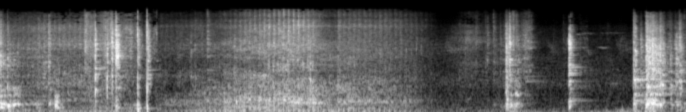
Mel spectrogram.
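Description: Clear plastic bag crinkling around stacked metal muffin tins as they are handled and set aside, with a few sharp clinks of the tins and later a couple of knocks.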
